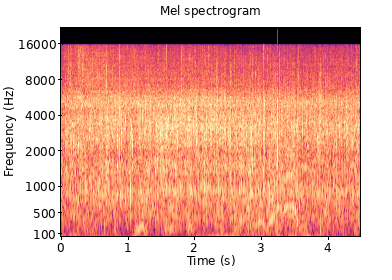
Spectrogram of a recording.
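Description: Food sizzling in a pan on a Trangia spirit stove, a steady hiss with small crackles that swells at the start and holds.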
